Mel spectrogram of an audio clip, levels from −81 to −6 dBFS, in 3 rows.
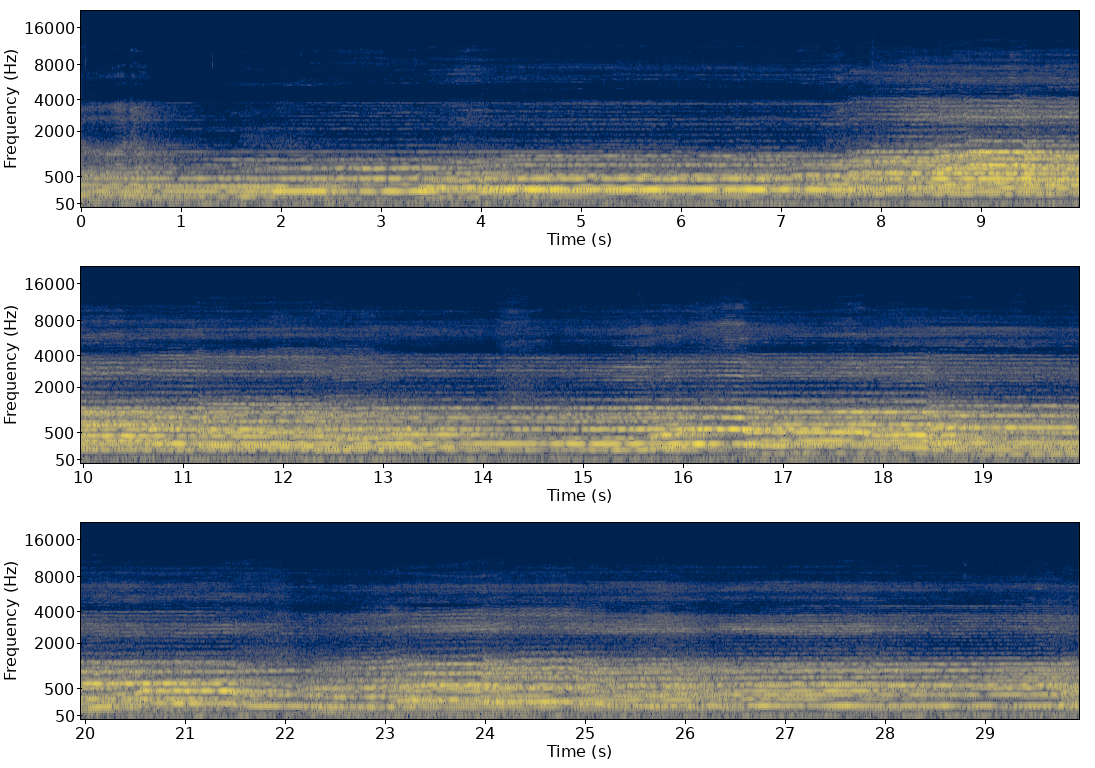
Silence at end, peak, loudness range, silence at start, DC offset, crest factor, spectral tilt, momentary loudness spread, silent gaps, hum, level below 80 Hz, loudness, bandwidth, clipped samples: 0 s; -2 dBFS; 6 LU; 0 s; under 0.1%; 18 dB; -7.5 dB/octave; 9 LU; none; none; -44 dBFS; -20 LUFS; 10.5 kHz; under 0.1%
